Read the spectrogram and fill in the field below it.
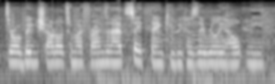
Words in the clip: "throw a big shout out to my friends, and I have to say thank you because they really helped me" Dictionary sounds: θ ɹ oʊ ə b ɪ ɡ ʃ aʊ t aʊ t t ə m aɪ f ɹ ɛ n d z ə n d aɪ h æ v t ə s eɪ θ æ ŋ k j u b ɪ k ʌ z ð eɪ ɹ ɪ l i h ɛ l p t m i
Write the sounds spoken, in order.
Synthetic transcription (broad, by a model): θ ɹ oʊ ə b ɪ ɡ ʃ aʊ t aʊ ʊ t ə m aɪ f ɹ ɛ n d z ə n aɪ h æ t ə s eɪ θ æ ŋ k j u b ɪ k ʌ z ð eɪ ɹ ɪ l i h ɛ l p m i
